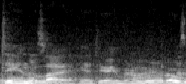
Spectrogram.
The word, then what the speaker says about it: Darien Bernard: Yeah, Darien Bernard.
